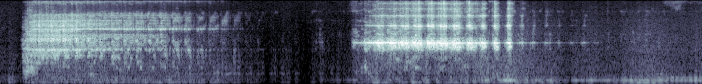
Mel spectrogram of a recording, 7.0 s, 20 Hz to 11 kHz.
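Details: Lupromax HAT engine-additive friction test rig, water added to the oil: sharp high squeal with fast chattering ticks as load rises, then fades while current stays stable around 1.3 A.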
